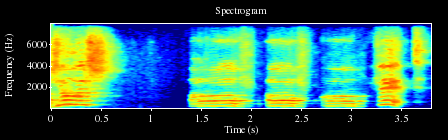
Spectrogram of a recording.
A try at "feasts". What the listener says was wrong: So those F's are because Old English, all those F's is how they wrote the S.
